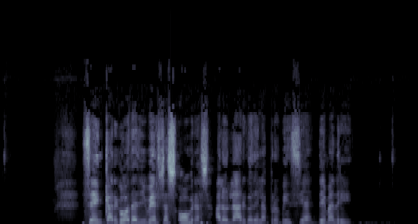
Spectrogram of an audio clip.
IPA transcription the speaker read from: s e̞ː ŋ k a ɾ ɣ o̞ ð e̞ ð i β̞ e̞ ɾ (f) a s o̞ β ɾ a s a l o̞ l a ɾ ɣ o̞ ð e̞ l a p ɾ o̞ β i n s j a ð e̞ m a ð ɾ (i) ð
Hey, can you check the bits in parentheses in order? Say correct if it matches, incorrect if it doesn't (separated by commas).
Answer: incorrect, correct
